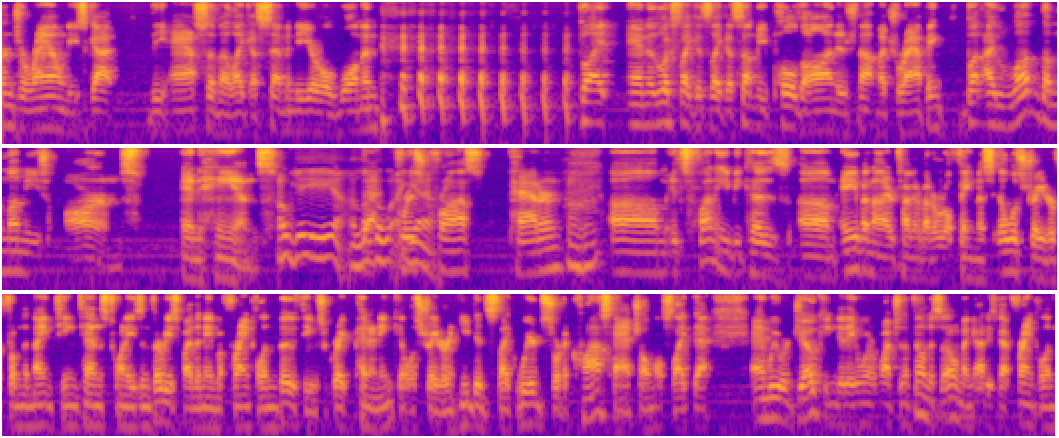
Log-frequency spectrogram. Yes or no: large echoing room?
no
